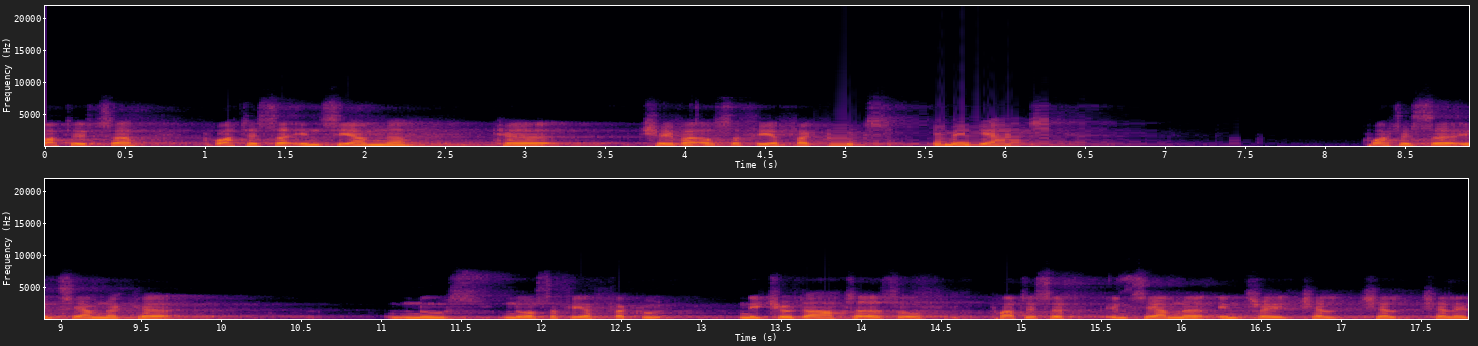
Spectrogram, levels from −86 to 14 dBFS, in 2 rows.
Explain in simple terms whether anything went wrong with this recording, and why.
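Between 4.80 and 7.79 s the sound turns into a stiff metallic buzz: robotic sound from repeated short buffers, likely tiny snippets replayed while real audio arrived late.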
